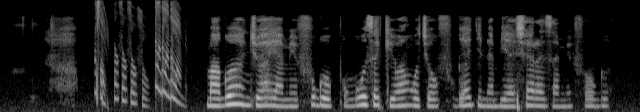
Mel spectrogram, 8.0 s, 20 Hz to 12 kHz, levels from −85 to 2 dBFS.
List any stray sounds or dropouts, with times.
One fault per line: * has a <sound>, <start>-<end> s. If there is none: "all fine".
* has a chirp, 1.2-2.4 s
